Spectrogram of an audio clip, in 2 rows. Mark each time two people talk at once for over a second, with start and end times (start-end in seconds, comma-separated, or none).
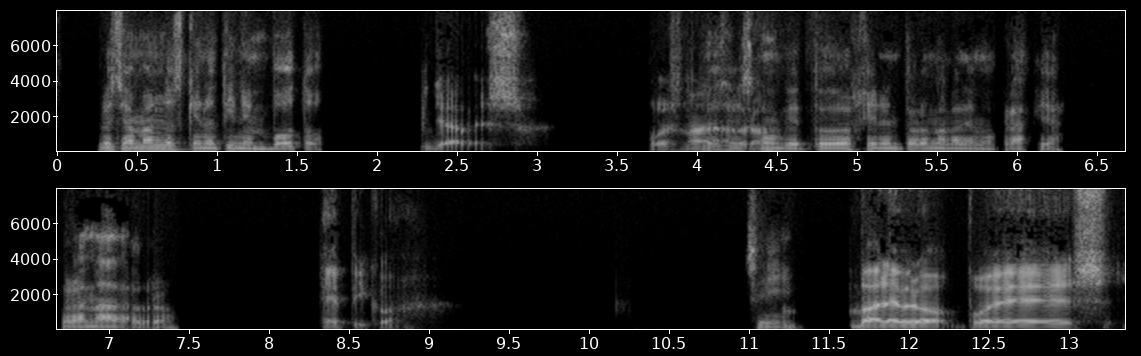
none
